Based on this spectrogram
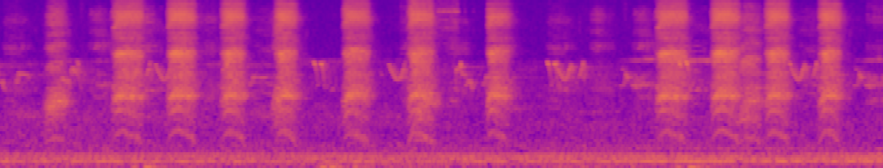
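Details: A mob of crows rallies against a dog close to two fledglings learning to fly, attacking only from the air; rapid rough caws repeat nearly twice a second with overlapping callers and a constant low drone behind.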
